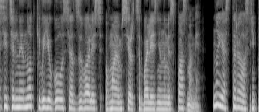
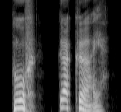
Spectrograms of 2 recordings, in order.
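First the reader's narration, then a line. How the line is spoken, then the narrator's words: Pleased smiling mutter. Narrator (Russian): пробормотал Фрай, довольно улыбаясь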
